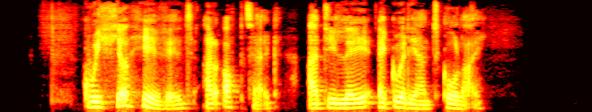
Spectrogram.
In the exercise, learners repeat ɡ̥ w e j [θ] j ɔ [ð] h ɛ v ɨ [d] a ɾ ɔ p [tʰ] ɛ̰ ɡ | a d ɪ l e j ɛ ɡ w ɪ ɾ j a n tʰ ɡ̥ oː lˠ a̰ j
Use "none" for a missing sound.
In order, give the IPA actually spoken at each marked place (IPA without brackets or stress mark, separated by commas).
θ, ð, d, tʰ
